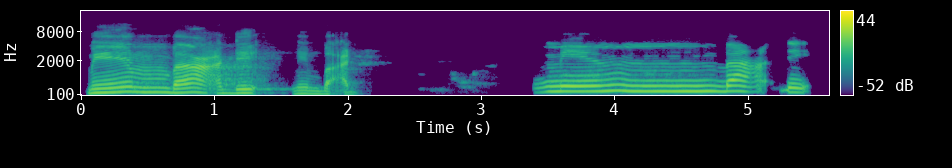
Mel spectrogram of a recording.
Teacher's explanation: Iklab ialah bila nun mati atau tanwin menghadapi ba. Hurufnya cuma satu ba. Berubah bunyinya menjadi M.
